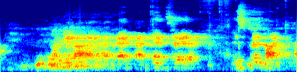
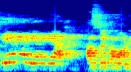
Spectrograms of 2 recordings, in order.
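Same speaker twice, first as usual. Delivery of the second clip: eager recognition. Retold or imitated. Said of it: "And I said".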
